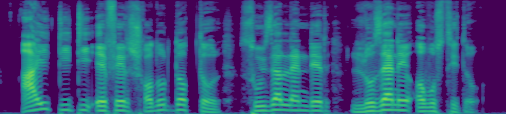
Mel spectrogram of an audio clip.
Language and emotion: Bengali, neutral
